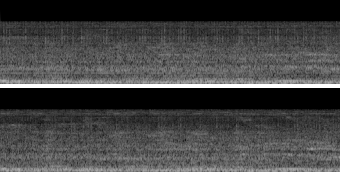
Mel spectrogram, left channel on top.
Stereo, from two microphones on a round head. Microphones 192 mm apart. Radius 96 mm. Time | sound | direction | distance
0.0 | an insect | 10° right (ahead or behind) | 2.0 m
